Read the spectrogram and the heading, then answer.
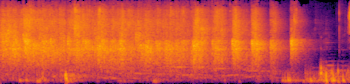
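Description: A crowd applauds steadily, dense clapping for several seconds before tapering off, with a few louder thumps and murmurs near the end.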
